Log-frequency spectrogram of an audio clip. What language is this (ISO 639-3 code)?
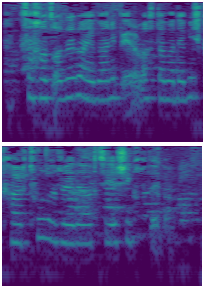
kat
